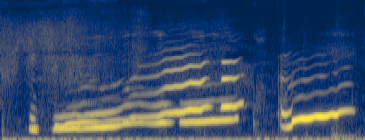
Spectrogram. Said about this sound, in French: Le chasseur dit à sa flèche de ramener cette panthère. Voici le bruit de la flèche.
